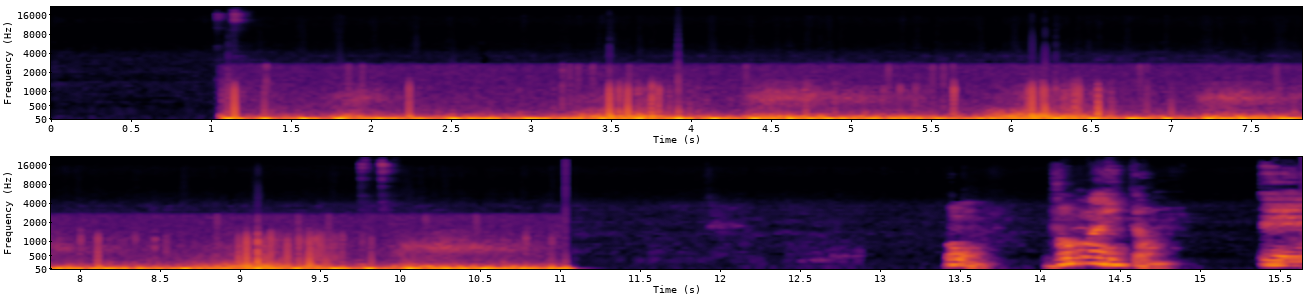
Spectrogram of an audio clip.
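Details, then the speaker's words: Crackles occurring throughout the whole respiratory cycle (pan-inspiratory crackles). "e por último nós vamos ouvir uma crepitação que vai acontecer em todo o ato respiratório"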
